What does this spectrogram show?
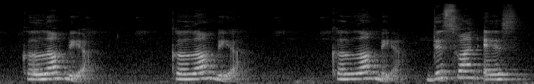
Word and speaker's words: Colombia: one is Colombia Colombia so there are three stables and you have to stress on the second one Colombia Colombia Colombia Colombia this one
